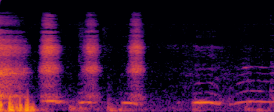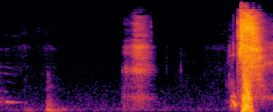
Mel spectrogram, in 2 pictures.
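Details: Adult woman with a cold after using chhinkni (herbal sneezing powder): short sniffles and catching breaths build to one loud, explosive sneeze. Sneezing.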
